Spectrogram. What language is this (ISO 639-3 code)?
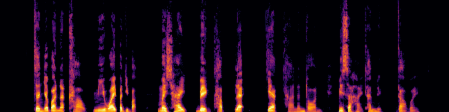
tha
